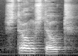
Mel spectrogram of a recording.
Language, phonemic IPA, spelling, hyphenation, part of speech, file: Dutch, /ˈstroːm.stoːt/, stroomstoot, stroom‧stoot, noun, Nl-stroomstoot.ogg
- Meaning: an electric shock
